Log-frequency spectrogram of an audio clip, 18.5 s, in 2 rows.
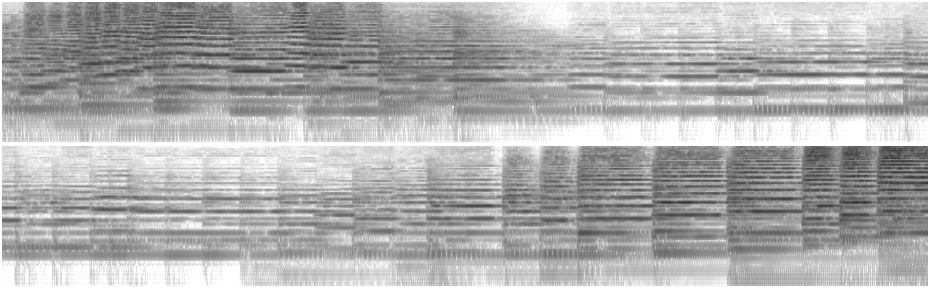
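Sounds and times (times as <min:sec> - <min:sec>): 
trumpet, flugelhorn or cornet melody: 0:00.0 - 0:18.5.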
